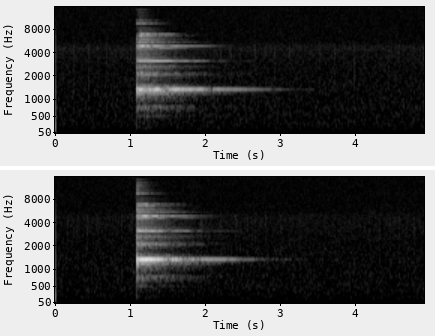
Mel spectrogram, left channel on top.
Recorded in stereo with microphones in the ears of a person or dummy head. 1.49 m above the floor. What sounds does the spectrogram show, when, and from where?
1.1 s a bell: 30° right (ahead or behind), 1.3 m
